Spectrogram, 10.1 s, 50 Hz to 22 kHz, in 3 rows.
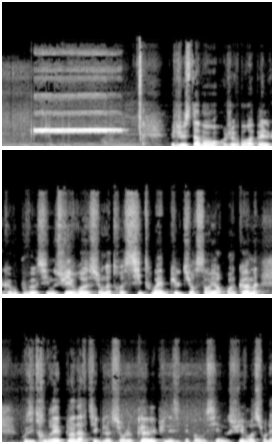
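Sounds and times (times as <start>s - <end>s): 
referee whistle blown to start match: 0.4s - 1.6s
speech: 2.1s - 10.1s.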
